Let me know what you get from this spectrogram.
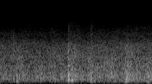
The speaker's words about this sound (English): Because it's, okay, now I know why I'm playing the train.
